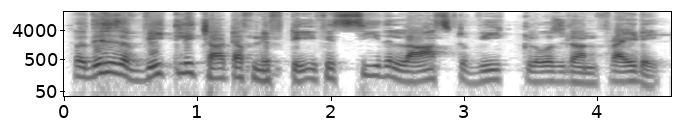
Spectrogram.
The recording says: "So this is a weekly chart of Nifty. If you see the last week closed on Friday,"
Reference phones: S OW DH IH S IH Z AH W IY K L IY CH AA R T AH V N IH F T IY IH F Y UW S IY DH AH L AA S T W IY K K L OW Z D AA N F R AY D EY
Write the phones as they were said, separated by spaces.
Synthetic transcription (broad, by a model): S OW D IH S IH Z AH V IY K L IY CH AA R T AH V N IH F T IY IH F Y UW S IY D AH L AA S T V IY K K L OW Z D AA N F R AY D EY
